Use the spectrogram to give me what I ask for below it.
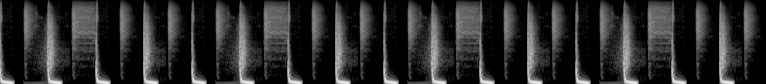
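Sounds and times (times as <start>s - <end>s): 
drum loop at 125 BPM: 0.0s - 7.6s.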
